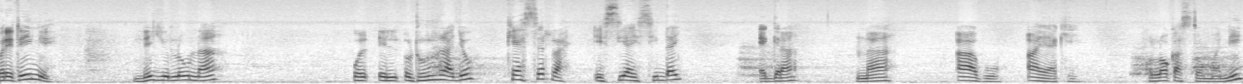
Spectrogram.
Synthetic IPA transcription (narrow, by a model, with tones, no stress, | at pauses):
wo˦ɾe˨te˦i˦nje˨ | ne˦jo˨lo˦na˦˨ | o˨tu˨ɾi˦ɾa˨d͡ʒo˦kɛ˦sɪ˦ɾa˨ | e˨si˦a˦i˨si˦da˦j | ɛ˨ɡɾa˦ | naː˨˦˨ | bu˨ | a˦ja˨kʰɪ˨ | ko˨lɔ˦ka˨sto˨ma˨ni˦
